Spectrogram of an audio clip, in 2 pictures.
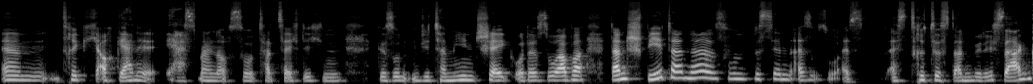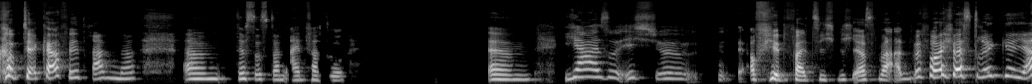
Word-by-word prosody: ähm, 205 +5 -5
trink 210 -1 -5
ich 210 - -4
auch 180 0 -1
gerne 180 +1 -3
erst 165 0 -6
mal 170 -1 -5
noch 165 0 -7
so 170 +1 -8
tatsächlich 175 0 -9
'n 165 +1 -11 0.3
gesunden 180 -1 -7
Vitamin-Shake 185 +1 -2
oder 180 0 -3
so. 190 +1 -3
Aber 195 +1 +4 0.3
dann 215 +6 +6
später, 290 +5 +1
ne, 290 0 0
so 265 -1 -10
'n 250 -1 -4
bisschen 240 -2 -6
also 195 +2 -7
so 220 - -15
als - - -10 0.2
als 170 0 -7
drittes 200 -2 -5
dann, 175 +1 -5
würd 175 -1 -8
ich 195 +3 -7
sagen, 205 +8 +2
kommt 380 +6 +5
der 270 - +8
Kaffee 310 +3 +5
dran, 290 -1 -2
ne? 265 +2 -3 0.5
Ähm, 255 +1 +1
das 260 -1 -1
ist 235 0 -4
dann 215 0 -2
einfach 205 +2 -3
so. 190 -1 -7 1.4
Ähm, 225 -1 +2 0.3
ja, 340 +7 +3
also 330 -1 -2
ich, 300 0 -7
äh 260 -1 -7 0.5
auf 225 0 +1
jeden 230 -5 +7
Fall 205 -3 +5
zieh 220 - -5
ich 215 +1 -9
mich 220 0 -8
erst 215 +3 +1
mal 215 -2 +3
an, 255 - -2
bevor 335 0 +7
ich 395 - +3
was 370 +1 +10
trinke, 390 +2 -2
ja. 290 - +4
220 Hz, 175 wpm, -21 LUFS, 190-270 Hz, 1.4 s, was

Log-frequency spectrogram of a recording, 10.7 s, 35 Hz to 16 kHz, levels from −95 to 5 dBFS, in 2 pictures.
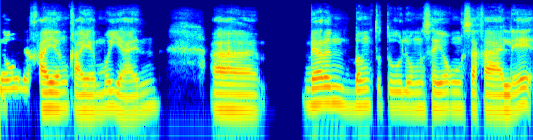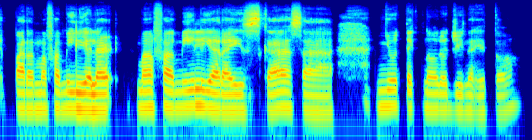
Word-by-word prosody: know 165 +1 0
na 160 -1 -4
kayang-kaya 140 -3 +3
mo 145 +3 -4
'yan. 135 +4 -3 0.5
Ah, 135 -2 +3 0.5
meron 175 0 +3
bang 160 +1 0
tutulong 150 -3 -5
sayo 145 0 0
kung 145 - -4
sakali 135 +3 +2 0.2
para 140 -1 +1
mafamilialar 140 -1 +1 0.2
ma-familiarize 150 -3 +2
ka 140 +3 +1
sa 120 -2 -1 0.4
new 160 +1 -5
technology 135 -2 -5
na 130 - -7
ito? 125 +4 -12
140 Hz, 120 wpm, -25 LUFS, 135-150 Hz, 0.5 s, kayang-kaya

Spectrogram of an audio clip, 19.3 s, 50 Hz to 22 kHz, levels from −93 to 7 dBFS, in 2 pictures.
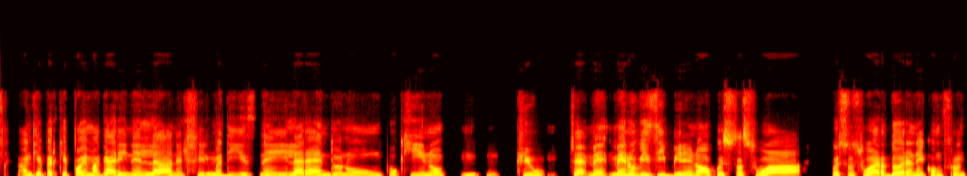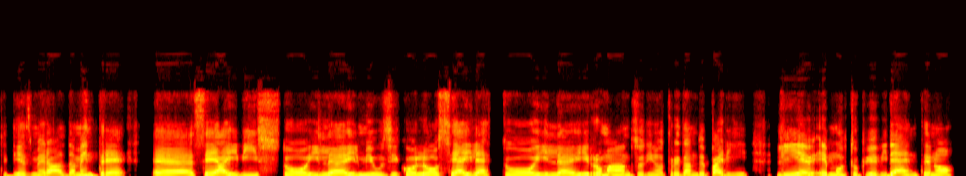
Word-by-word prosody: Anche 205 +1 -3
perché, 210 +1 -2
poi, 215 +3 +1
magari 195 -2 +1
nel 190 +1 -2 0.2
nel 190 +1 -7
film 210 +1 -3
Disney 185 -2 -5
la 190 +1 +2
rendono 190 0 -1
un 190 +1 -5
pochino, 200 0 -4
m 215 0 -5
mhmm, 200 -1 -12 0.2
più 215 -1 -2
mhmm, - - -28
cioè 210 -3 +1
me 215 +1 0
meno 240 +3 +2
visibile, 200 -4 -1
no, 210 +5 +2
questa 210 -3 -2
sua 195 -2 +3 0.3
questo 210 -1 -3
suo 205 +1 -1
ardore 200 -1 +3
nei 190 0 -2
confronti 190 0 -5
di 190 +1 -2
Esmeralda, 185 -1 0
mentre, 215 -5 +2 0.3
uhm, 185 -2 +4
se 205 +3 +2
hai 200 0 +3
visto 190 -2 -1
il 200 +1 0 0.2
il 200 +1 +1
musical 200 -2 +1
o 195 0 +3
se 200 +1 0
hai 200 0 +4
letto 195 -2 +1
il 190 0 0 0.2
il 190 +2 +1
romanzo 195 -3 +2
di 180 - -6
Notre-Dame 190 +1 -2
de 195 - -2
Paris 195 -3 0 0.3
lì 210 +3 +1
è 205 -3 +3
è 205 - +2
molto 200 0 -1
più 195 0 -4
evidente, 195 0 +1
no? 200 +1 +1
195 Hz, 175 wpm, -22 LUFS, 190-205 Hz, 0.3 s, uhm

